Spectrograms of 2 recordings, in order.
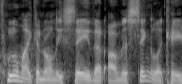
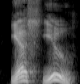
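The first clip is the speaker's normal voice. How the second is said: gruff policeman; 7 semitones higher, 5 dB louder than usual. A narrator's reading. Policeman questions Bertie.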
